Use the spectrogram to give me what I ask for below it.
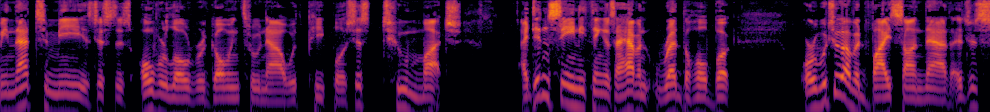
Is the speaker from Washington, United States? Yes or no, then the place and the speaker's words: yes; Seattle, Washington, United States; I'm from Seattle, and that's where I'm calling from.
